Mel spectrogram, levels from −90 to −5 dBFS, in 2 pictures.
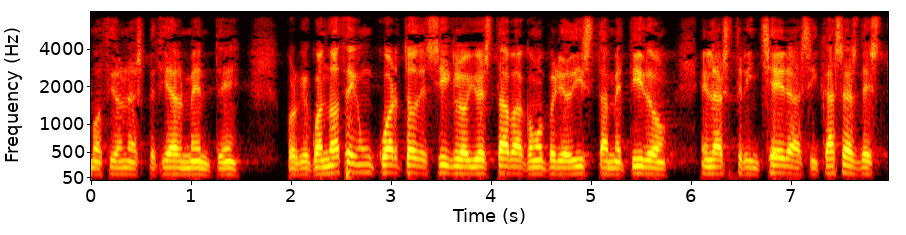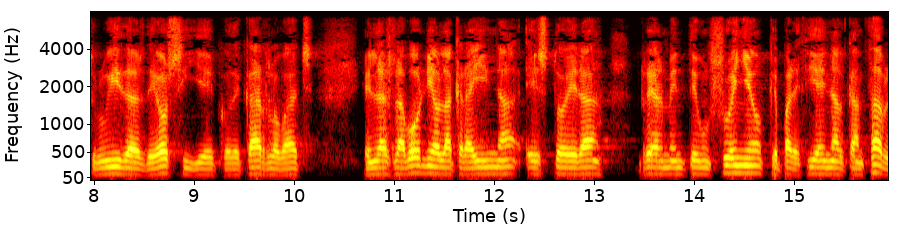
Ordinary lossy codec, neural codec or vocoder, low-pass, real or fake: none; none; 7.2 kHz; real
